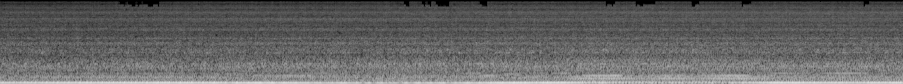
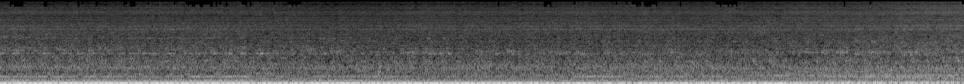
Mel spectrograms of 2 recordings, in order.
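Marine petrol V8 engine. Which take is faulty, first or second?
first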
